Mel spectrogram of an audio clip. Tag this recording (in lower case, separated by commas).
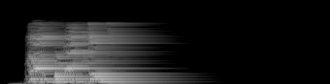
speech synthesizer, human voice, speech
